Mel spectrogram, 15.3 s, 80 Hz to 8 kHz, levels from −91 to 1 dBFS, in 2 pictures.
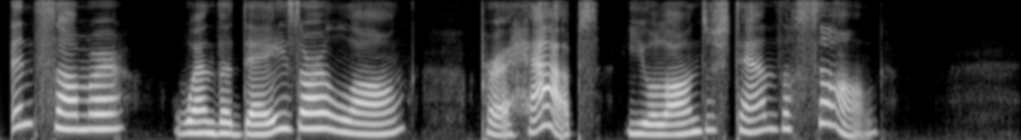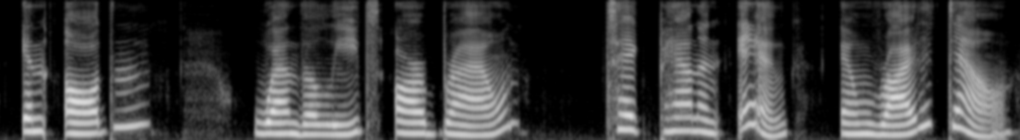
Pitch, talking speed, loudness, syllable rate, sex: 260 Hz, 105 wpm, -17 LUFS, 3.3 syllables/s, female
